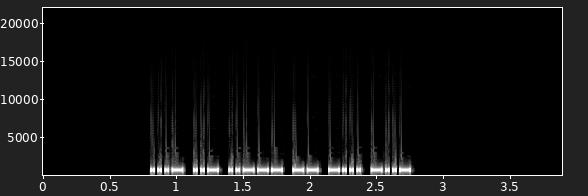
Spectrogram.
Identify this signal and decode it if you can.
Morse code, heard as a keyed tone, about 43 wpm, 700 Hz. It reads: VU2MBX
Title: DXCC-100 Call Signs - 6 Characters - 45wpm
